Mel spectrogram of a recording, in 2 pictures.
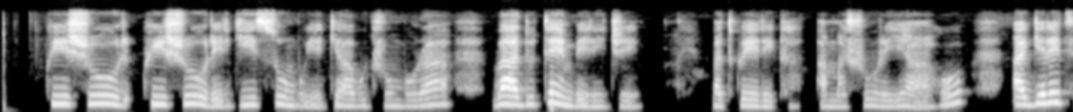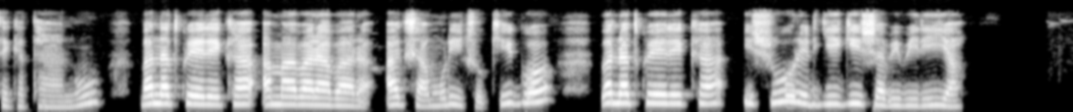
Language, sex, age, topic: Rundi, female, 36-49, education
